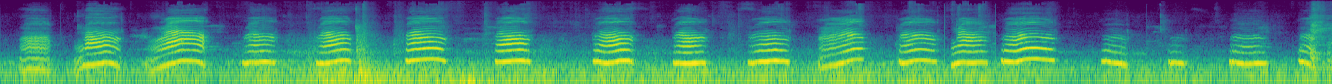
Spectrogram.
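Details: Hungry house cat begging for food with rapid, continuous meows, roughly fifty a minute, each a short arched wail rising and dropping in pitch, nearly overlapping at times; faint low rumble and brief background noise in between.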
